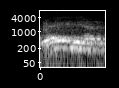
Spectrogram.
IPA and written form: ˈreɪdiənt (radiant)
